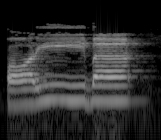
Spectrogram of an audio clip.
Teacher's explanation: Maka qa tafkhim, ra muraqqaqah. · ra dalam keadaan kasrah maka tarqiq dibaca dengan lunak. Qariba, apalagi ditambah dengan ya sakinah setelahnya jelas lagi.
